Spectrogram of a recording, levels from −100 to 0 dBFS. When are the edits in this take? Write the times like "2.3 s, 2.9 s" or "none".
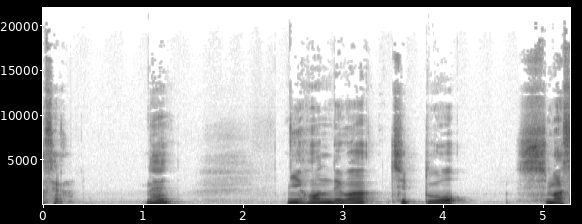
2.3 s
